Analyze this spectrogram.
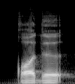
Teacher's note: قاف کو موٹا ادا کرنا ہے، یہ موٹے حروف میں سے ہے۔ دال پہ قلقلہ کرنا ہے، دال کو ہلا کر پڑھنا ہے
